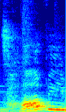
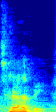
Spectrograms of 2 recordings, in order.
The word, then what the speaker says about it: Tavi: Oh yeah, in case some of you may have realized, yeah, it's actually pronounced Tavi, not Tavi.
